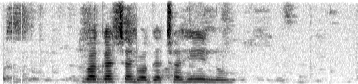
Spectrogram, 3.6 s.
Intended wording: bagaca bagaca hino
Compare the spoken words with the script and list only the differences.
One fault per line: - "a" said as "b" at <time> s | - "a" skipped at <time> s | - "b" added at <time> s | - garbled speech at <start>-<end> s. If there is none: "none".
none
